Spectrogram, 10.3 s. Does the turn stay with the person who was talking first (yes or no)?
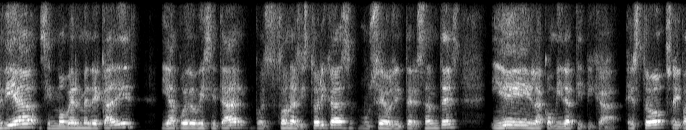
yes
